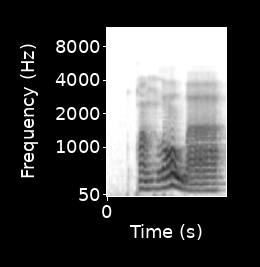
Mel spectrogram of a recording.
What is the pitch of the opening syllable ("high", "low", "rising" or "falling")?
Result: low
